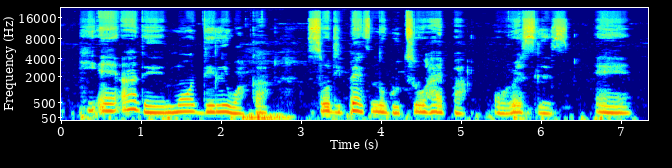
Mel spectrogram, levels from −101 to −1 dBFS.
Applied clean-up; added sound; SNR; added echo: classical method Wiener filter.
